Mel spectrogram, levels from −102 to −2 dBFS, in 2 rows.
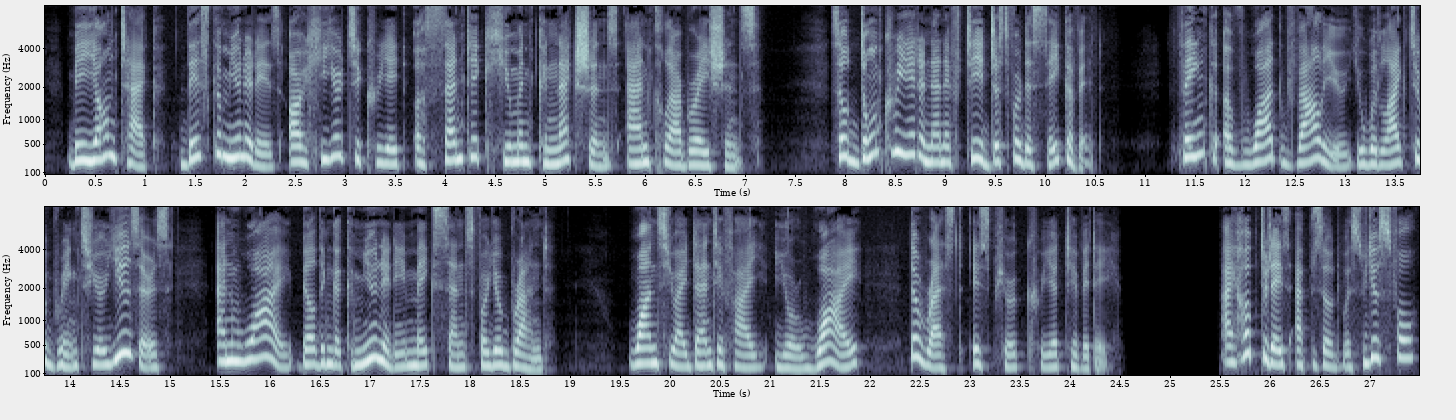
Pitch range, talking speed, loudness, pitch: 190-265 Hz, 135 wpm, -20 LUFS, 220 Hz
